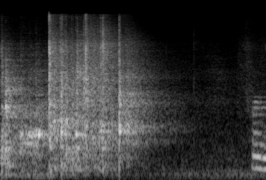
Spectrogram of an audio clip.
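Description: Stacked glass food-storage containers clattering and clinking against each other as they are taken out, a burst of clatter in the first second that dies away.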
